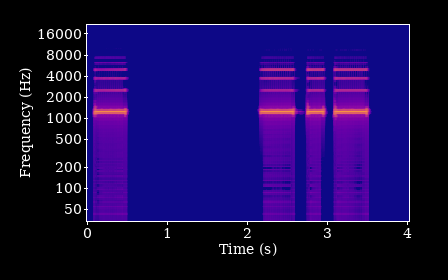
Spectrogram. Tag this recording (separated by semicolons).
alert; beep; cell; intercom; phone; ring; technica; telephone; tone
